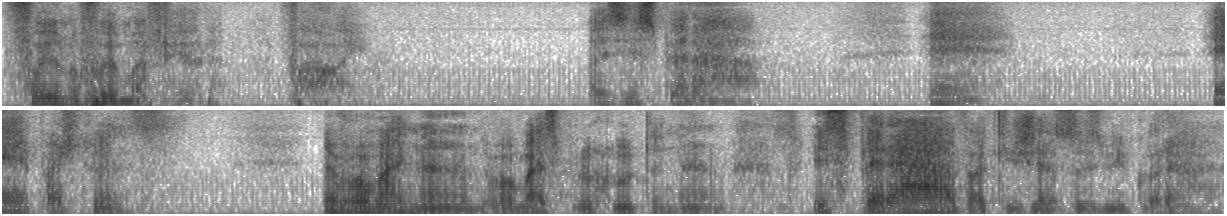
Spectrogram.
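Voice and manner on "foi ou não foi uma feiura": barely-there, very soft, hushed murmur. Asking the brothers a question so as not to shame the disciples: speaking very softly. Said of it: "Não, baixinho".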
